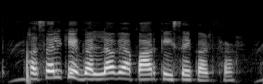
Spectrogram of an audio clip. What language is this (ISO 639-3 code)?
hne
